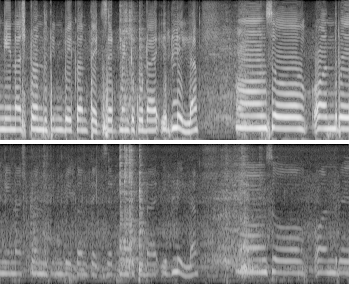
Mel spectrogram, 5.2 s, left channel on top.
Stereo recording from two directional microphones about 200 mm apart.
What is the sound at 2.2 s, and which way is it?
Speech, 60° left (ahead or behind).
